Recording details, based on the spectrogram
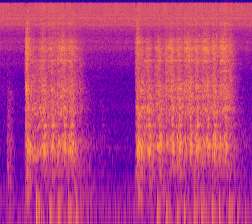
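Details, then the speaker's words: Troy-Bilt Mustang XP zero-turn mower with a weak battery, on a jump start: two long, uneven cranking bursts that never catch, a hard start; owner suspects a bad starter and notes stiff compression, cause unconfirmed. "Actually, it turns over easier with this jump start. Maybe it's just that weak weak point in the battery."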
